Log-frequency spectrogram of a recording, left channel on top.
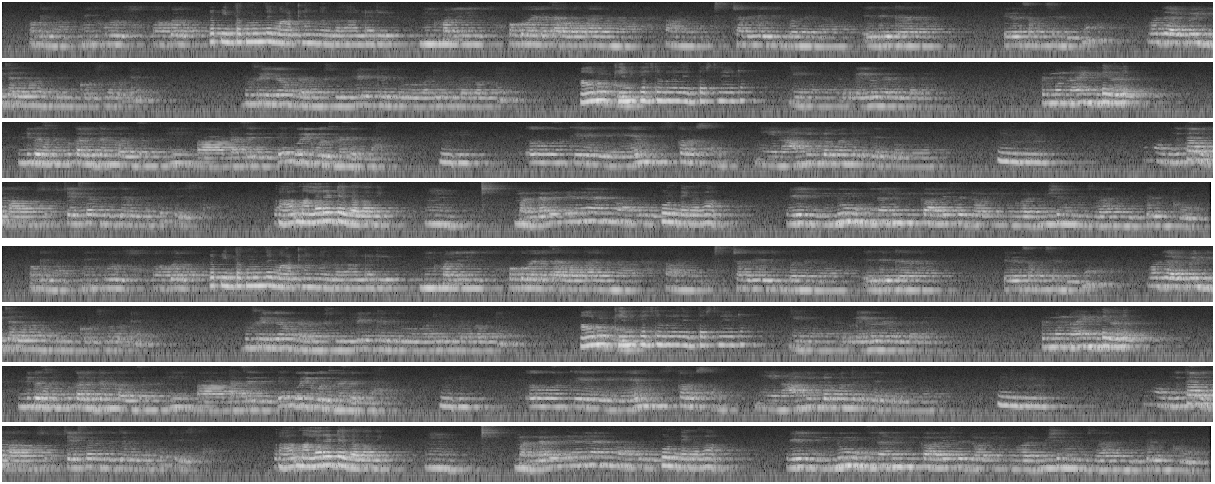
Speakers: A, on the right; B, on the left.
A: ఓకేనా నీకు ఒకవేళ
B: ఇంతకుముందే మాట్లాడినాం గదా ఆల్రెడీ
A: నీకు మళ్ళీ ఒకవేళ తర్వాత ఏమన్నా ఆ చదివేకి ఇబ్బంది అయినా ఏ దేనికైనా ఏదైనా సమస్య అని బిటిన్నా వాడిది అయిపోయింది చదవడం అయిపోయింది కోర్సు కాబట్టి ఇప్పుడు ఫ్రీగే ఉంటాడు మోస్ట్లీ క్లీనిక్ వెళ్తూ అటు ఇటు ఉంటాడు కాబట్టి
B: అవును
A: నీకు
B: క్లీనిక్ యెళ్తుండు గదా ఎంత వస్తున్నాయట
A: ఏమో నేను అడగలే ఈ రోజు అడుగుతాలే వాడు మొన్న ఇ ఇంటికా
B: అదే
A: ఇంటికి వచ్చిన
B: మా
A: నప్పుడు కలుద్దాం కలుద్దాం అని బాగ టార్చర్ చేస్తే ఊరికిపోతున్నా అని చెప్పిన
B: ఉమ్ హు
A: ఊరికే ఏం కలుస్తాం నీ నాకు ఇంట్లో పనితోటే సరిపోయింది
B: హ్మ్ హు
A: అడుగుతా లే కా నువ్ షిప్చేస్త ఫిజియోథెరపీ అంటే చేస్తా ఫోన్
B: కాద్ మల్లారెడ్డే గదా అది
A: ఉమ్ మల్లారెడ్డి అనే ఏమ్ గాదు
B: అంతే గదా
A: ఏయ్ విను నేనన్నింది కాలేజ్ లో జాయినింగ్ అడ్మిషన్ గురించి గాద్ నేన్ చెప్పేద్ నీకు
